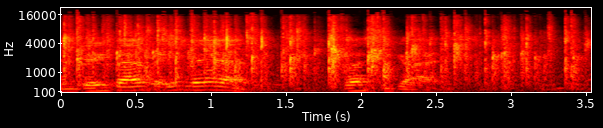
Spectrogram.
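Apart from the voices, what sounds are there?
audience hand clapping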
